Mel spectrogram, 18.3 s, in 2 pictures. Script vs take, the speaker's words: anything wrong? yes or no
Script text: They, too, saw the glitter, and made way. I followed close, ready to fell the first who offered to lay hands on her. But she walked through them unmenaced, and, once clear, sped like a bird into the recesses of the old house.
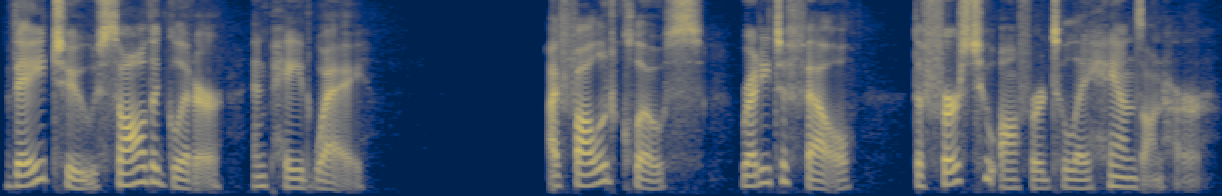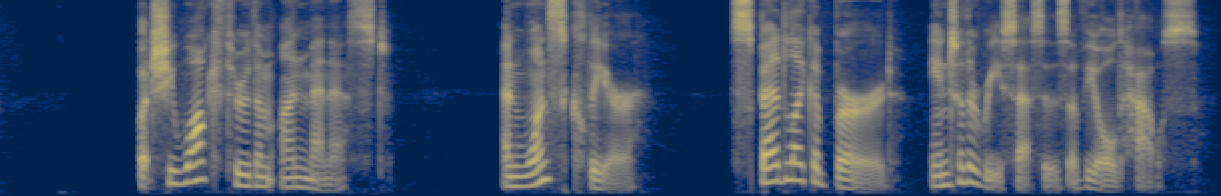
yes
